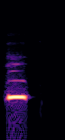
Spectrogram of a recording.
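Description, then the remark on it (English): A single hollow, breathy tone of air blown across the mouth of a beer bottle after a sip, imitating a descending bass line, held steady for a moment and then cut off, loud with no talking. “And I just had a thought as I was drinking a beer that every time you take a sip, it gets lower.”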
